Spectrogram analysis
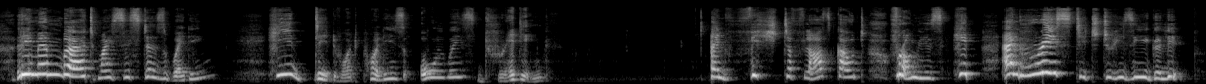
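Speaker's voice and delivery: high-pitched, gossipy chatter. In a rhyming story, Brunella phones Harriet with the latest news, gossiping as Brunella. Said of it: "[name] here. Have you heard the latest, dear? I talked to [name] in the park. We walk the dogs there after dark. / [name] here".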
